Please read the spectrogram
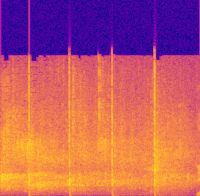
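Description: Light hand-clapping welcoming a visitor: about five sharp claps, roughly two a second, over faint scattered clapping.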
